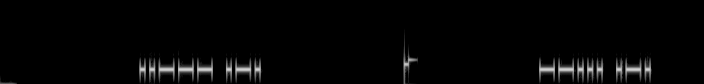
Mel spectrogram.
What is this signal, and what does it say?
Morse code, heard as a keyed tone, about 25 wpm, 700 Hz. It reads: 2R 7R
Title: Single-Letter Single-Number 25wpm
